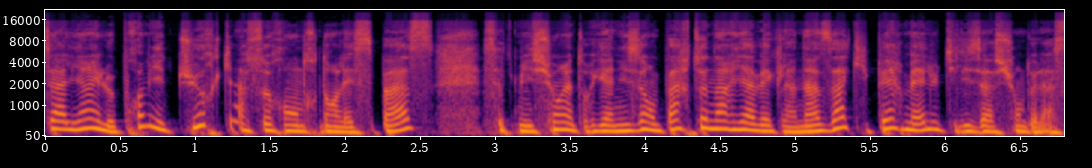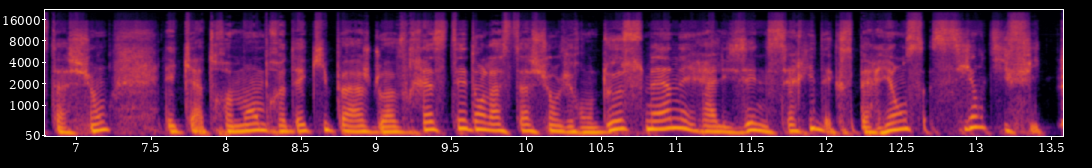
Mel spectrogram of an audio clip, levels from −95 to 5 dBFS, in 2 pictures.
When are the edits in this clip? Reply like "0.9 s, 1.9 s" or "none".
none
